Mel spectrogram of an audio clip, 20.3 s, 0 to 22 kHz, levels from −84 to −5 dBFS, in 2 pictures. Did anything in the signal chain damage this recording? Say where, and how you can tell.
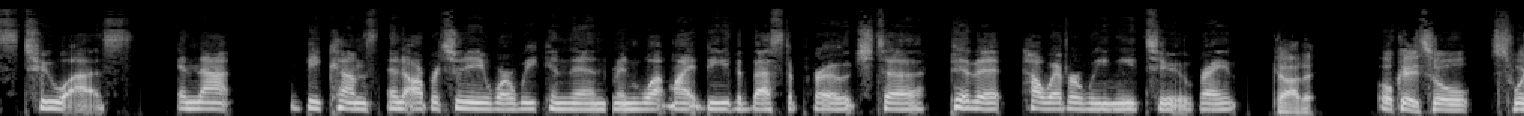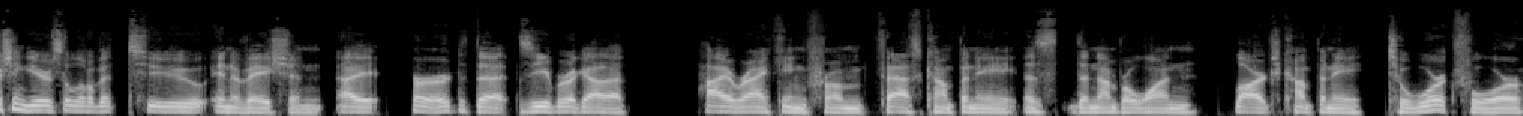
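Yes: a stream segment skipped at 4.04–4.09 s, where "where we can then" jumps abruptly to "what might be the" with a blip, likely a segment failing to load during network streaming.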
